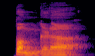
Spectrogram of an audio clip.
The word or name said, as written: Bhangra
